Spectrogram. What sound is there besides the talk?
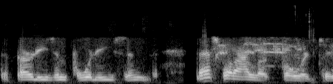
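rooster crowing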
